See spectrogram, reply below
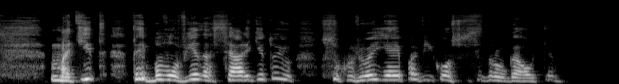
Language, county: Lithuanian, Kaunas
